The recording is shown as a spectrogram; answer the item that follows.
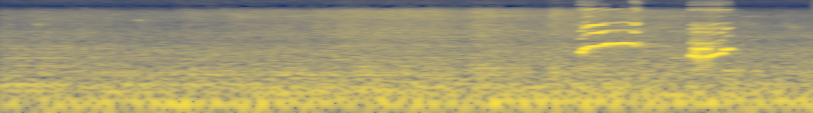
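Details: Baby monkey throwing a tantrum as its mother leaves: two short tonal cries, each rising then bending, with bright stacked overtones, near the end over a steady low rumble of background noise.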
